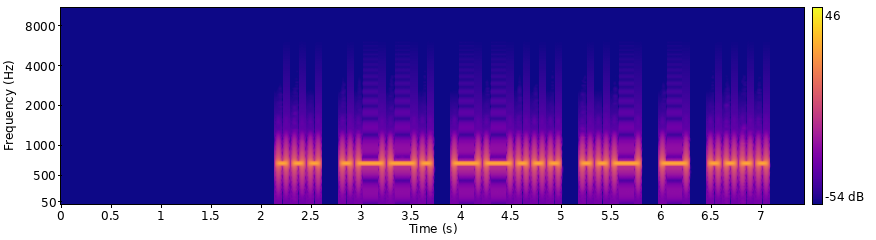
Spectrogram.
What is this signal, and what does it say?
Morse code, heard as a keyed tone, about 15 wpm, 700 Hz. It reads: SP7UTH
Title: DXCC-100 Call Signs - 6 Characters - Repeated 2x - 15wpm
